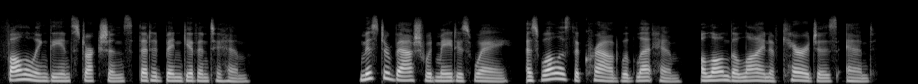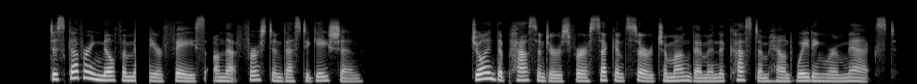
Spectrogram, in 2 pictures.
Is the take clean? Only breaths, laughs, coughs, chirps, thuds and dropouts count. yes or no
no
